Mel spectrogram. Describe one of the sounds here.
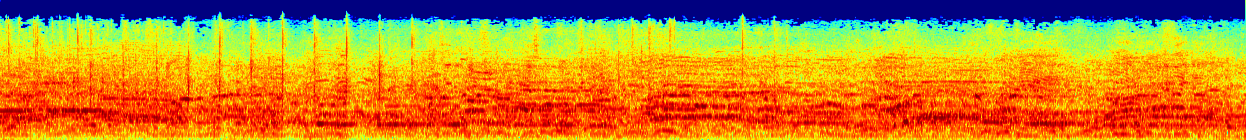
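A crowd of fans sings and chants loudly outdoors.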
